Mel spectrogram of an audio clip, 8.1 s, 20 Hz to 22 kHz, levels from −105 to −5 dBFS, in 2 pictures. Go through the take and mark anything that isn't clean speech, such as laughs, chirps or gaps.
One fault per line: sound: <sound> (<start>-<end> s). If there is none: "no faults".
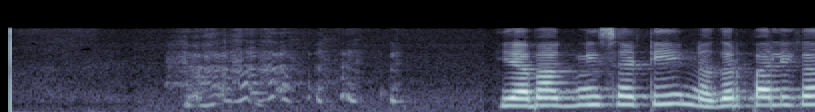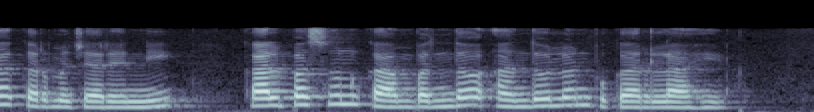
sound: laugh (0.8-2.1 s)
